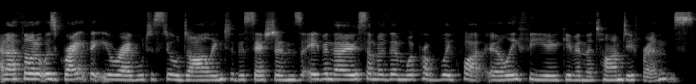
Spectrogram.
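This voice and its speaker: A woman with an Australian accent, fairly high in pitch, at a fairly quick pace. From Australia, Sydney. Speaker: podcast host. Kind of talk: interview.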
